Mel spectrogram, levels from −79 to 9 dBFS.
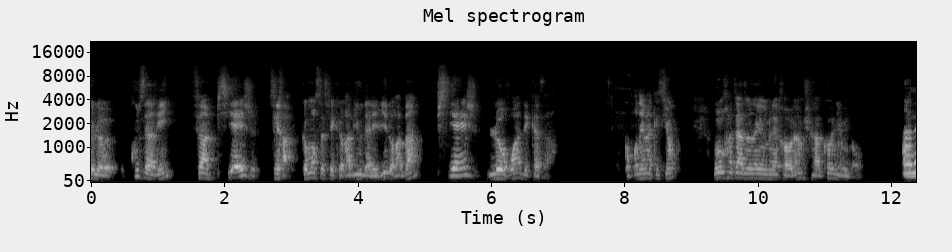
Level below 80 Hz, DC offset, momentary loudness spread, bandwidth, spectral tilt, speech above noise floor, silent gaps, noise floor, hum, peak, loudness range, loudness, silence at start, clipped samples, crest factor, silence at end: -82 dBFS; under 0.1%; 15 LU; 11 kHz; -4.5 dB/octave; 59 dB; none; -86 dBFS; none; -6 dBFS; 4 LU; -27 LUFS; 0 s; under 0.1%; 22 dB; 0 s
